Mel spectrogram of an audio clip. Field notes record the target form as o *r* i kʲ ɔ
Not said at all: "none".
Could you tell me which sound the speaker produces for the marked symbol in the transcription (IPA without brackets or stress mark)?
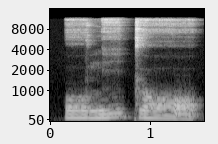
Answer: n̪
